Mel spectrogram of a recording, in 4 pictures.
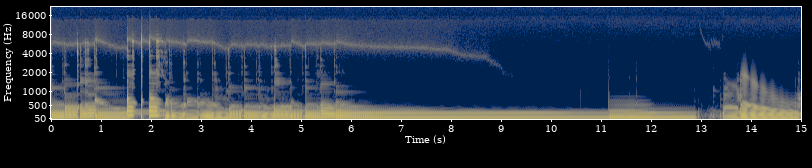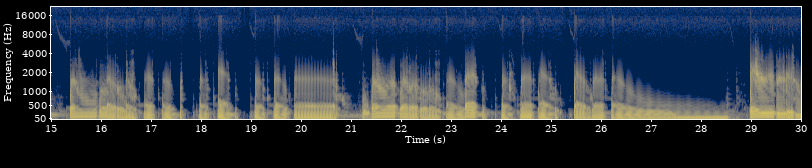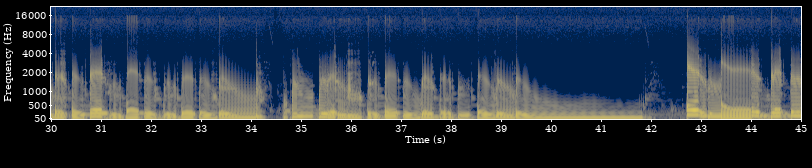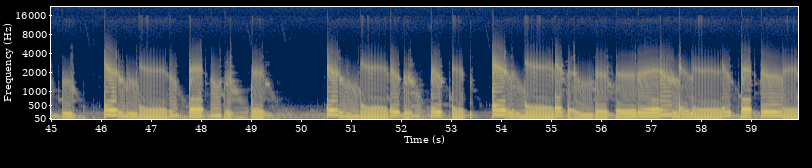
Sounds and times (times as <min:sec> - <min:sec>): Bass guitar: 0:00.0 - 0:59.9.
